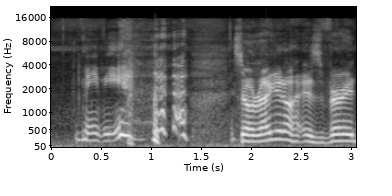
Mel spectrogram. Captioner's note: laughs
